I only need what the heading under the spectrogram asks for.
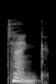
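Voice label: "tank", American English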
